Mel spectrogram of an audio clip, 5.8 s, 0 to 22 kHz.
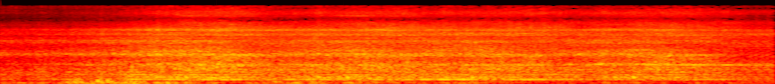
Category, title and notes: Soundscapes > Urban
ratikka7 copy
traffic, vehicle, tram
